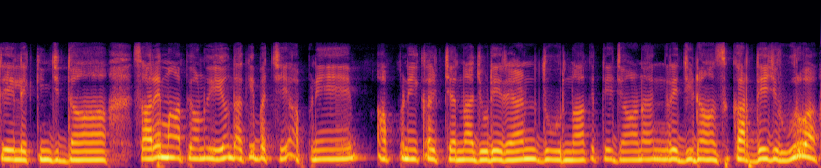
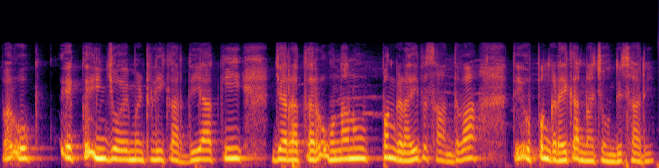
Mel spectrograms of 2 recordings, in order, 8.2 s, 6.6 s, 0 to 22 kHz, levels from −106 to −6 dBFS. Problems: background sounds at intervals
